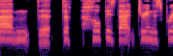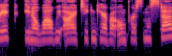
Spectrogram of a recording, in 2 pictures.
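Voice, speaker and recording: With hardly any pauses, a woman talks at a moderate pace in a dry, close sound with no echo. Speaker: podcast co-host, mother. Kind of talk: casual chat. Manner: halting, thinks mid-sentence.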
